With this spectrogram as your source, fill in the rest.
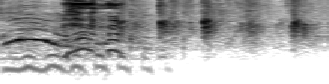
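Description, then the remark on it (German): A voice laughs, then an audience claps: a short run of scattered, fairly soft claps with uneven rhythm rather than a full, steady round of applause. “Also kann man auch mal klatschen, das ist auch gut.”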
